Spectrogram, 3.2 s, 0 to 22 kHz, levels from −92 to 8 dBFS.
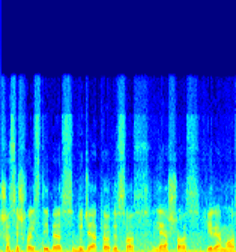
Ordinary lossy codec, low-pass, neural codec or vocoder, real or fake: Opus, 16 kbps; 14.4 kHz; none; real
